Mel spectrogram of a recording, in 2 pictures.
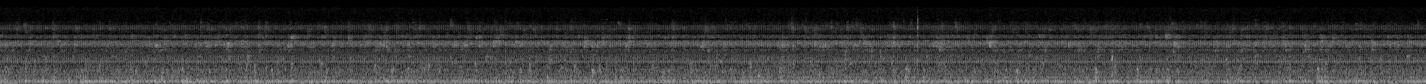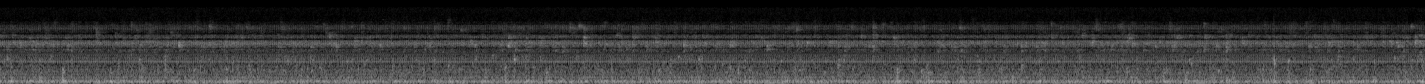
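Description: Steady hum and rush of a small water pump, pushing water through a tube over the gills of a fish under surgery.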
